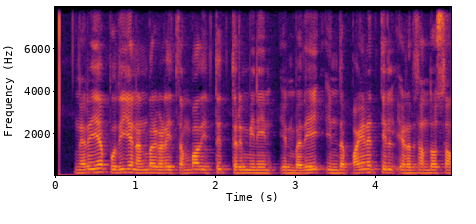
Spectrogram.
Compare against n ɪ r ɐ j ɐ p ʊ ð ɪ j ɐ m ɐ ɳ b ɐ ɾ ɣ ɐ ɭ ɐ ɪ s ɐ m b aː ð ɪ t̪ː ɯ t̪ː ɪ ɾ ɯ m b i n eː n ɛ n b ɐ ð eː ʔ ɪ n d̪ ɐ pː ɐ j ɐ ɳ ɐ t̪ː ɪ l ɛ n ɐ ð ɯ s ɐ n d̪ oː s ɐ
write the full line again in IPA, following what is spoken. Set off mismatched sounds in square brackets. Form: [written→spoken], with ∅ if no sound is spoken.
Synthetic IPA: n ɪ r ɐ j ɐ p ʊ ð ɪ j ɐ [m→n] ɐ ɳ b ɐ ɾ ɣ ɐ ɭ ɐ ɪ s ɐ m b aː ð ɪ t̪ː ɯ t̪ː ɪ ɾ ɯ m b [i→ɪ] n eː n ɛ n b ɐ ð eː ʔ ɪ n d̪ ɐ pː ɐ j ɐ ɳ ɐ t̪ː ɪ l ɛ n ɐ ð ɯ s ɐ n d̪ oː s ɐ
